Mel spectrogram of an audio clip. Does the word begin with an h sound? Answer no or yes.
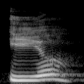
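no. The word starts without an h sound.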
